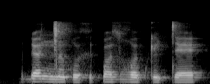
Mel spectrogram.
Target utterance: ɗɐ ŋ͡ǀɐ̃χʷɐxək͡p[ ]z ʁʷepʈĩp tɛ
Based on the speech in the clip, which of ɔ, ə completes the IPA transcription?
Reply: ɔ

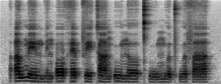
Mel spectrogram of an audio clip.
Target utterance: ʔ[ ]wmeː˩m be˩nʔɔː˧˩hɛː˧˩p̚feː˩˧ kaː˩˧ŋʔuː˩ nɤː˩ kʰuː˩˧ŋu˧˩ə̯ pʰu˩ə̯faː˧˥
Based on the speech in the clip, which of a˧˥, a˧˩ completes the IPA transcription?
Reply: a˧˥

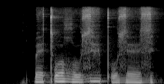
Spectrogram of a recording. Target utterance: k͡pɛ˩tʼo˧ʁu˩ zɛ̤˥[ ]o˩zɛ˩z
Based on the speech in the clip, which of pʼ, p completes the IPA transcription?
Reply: pʼ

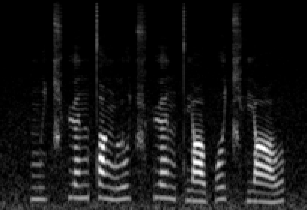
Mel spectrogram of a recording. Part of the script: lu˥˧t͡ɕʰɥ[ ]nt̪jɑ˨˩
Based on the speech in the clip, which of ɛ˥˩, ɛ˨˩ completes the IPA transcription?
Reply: ɛ˥˩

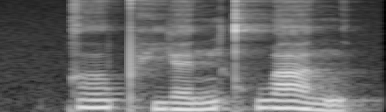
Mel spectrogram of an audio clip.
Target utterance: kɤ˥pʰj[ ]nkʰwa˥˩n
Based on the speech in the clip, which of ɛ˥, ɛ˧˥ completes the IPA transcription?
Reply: ɛ˧˥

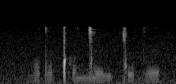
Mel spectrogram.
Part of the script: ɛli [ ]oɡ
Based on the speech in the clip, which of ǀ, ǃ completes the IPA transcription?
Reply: ǀ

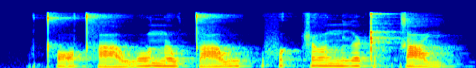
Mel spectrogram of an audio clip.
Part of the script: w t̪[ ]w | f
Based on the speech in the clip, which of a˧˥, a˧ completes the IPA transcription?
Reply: a˧˥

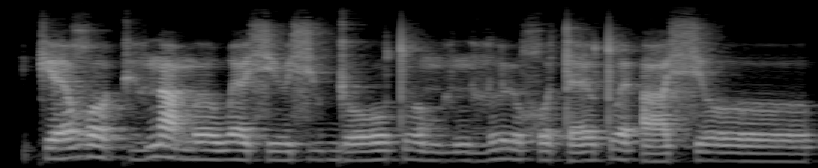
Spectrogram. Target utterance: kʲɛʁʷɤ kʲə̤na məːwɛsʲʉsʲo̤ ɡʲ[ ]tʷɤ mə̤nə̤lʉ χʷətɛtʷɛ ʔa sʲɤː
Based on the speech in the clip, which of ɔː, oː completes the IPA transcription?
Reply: oː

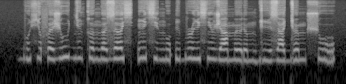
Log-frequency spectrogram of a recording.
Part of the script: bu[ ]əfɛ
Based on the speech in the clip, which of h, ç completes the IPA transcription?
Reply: ç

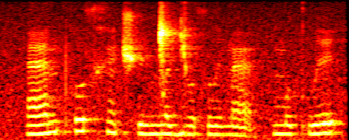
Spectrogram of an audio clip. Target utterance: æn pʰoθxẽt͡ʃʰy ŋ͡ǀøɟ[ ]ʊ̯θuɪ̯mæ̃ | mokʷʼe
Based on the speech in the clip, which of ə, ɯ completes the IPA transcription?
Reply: ɯ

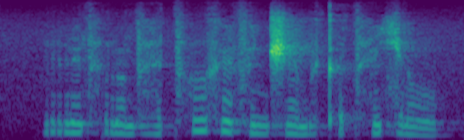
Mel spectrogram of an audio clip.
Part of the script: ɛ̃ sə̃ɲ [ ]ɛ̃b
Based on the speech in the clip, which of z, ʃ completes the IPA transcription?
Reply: ʃ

